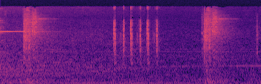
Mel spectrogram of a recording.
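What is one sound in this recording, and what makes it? A game menu cursor ticks with quick soft clicks.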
